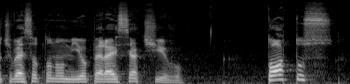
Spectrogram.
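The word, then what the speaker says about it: TOTVS: autonomia operar esse ativo totos n que se escreve toes mas se lê totos é um bom ativo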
